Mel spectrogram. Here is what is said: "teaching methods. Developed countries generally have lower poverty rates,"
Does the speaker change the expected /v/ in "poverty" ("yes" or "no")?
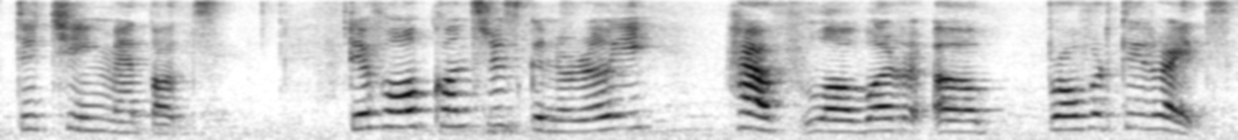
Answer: yes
